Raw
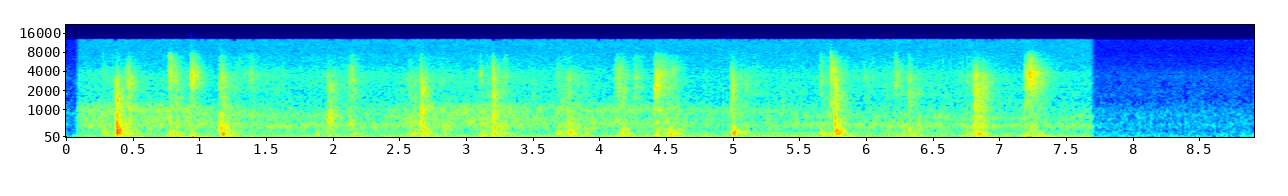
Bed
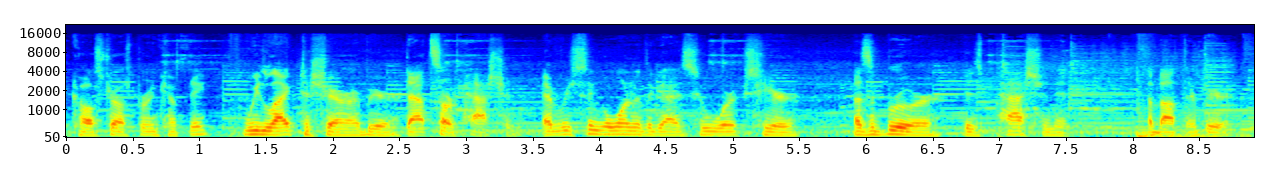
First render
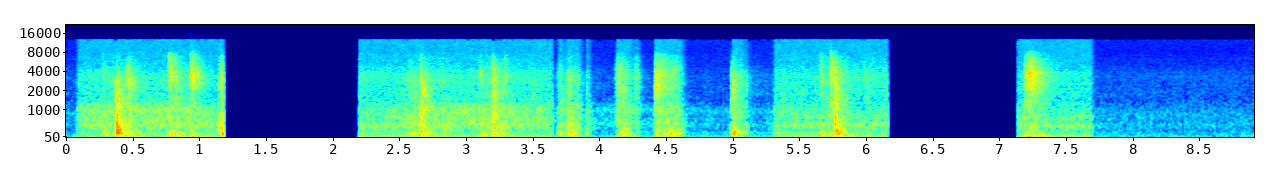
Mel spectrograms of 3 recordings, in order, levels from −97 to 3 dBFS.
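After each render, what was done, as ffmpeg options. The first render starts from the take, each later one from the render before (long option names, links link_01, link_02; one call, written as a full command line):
ffmpeg -i in.wav -filter_complex "[0:a]asettb=1/sr,asplit=3[link_01][link_02][link_03];[link_01]atrim=end=3.654[link_04];[link_02]atrim=start=3.65:end=5.31,asetpts=PTS-STARTPTS,afade=type=in:duration=0.004:curve=qsin,afade=type=out:start_time=1.656:duration=0.004:curve=qsin,agate=range=-15dB:threshold=-32dB:ratio=16:release=100:detection=peak[link_05];[link_03]atrim=start=5.306[link_06];[link_04][link_05]acrossfade=duration=0.004:curve1=hsin:curve2=qsin[link_07];[link_07][link_06]acrossfade=duration=0.004:curve1=qsin:curve2=hsin,asplit=5[link_08][link_09][link_10][link_11][link_12];[link_08]atrim=end=1.19,asetpts=PTS-STARTPTS,afade=type=out:start_time=1.186:duration=0.004:curve=hsin[link_13];[link_09]atrim=start=1.19:end=2.19,asetpts=PTS-STARTPTS,volume=0[link_14];[link_10]atrim=start=2.19:end=6.17,asetpts=PTS-STARTPTS,afade=type=in:duration=0.004:curve=hsin,afade=type=out:start_time=3.976:duration=0.004:curve=hsin[link_15];[link_11]atrim=start=6.17:end=7.13,asetpts=PTS-STARTPTS,volume=0[link_16];[link_12]atrim=start=7.13,asetpts=PTS-STARTPTS,afade=type=in:duration=0.004:curve=hsin[link_17];[link_13][link_14][link_15][link_16][link_17]concat=n=5:v=0:a=1" out.wav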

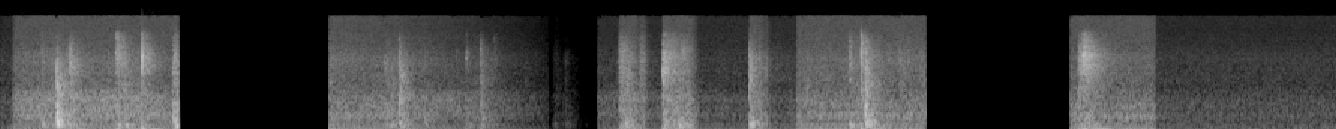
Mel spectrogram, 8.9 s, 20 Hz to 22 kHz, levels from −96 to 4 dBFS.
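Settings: ffmpeg -i in.wav -filter_complex "[0:a]asplit=2[link_01][link_02];[link_01]atrim=end=3.98,asetpts=PTS-STARTPTS,afade=type=out:start_time=2.28:duration=1.7:curve=qua[link_03];[link_02]atrim=start=3.98,asetpts=PTS-STARTPTS,afade=type=in:duration=0.004:curve=hsin[link_04];[link_03][link_04]concat=n=2:v=0:a=1" out.wav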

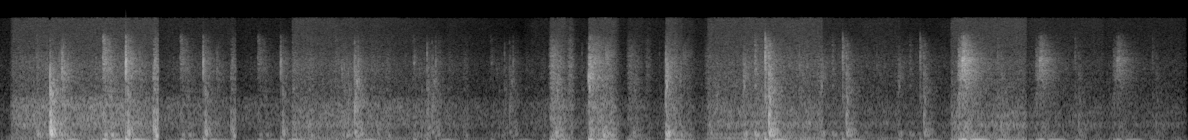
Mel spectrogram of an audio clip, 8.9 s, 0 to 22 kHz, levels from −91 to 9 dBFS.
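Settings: ffmpeg -i in.wav -af "aecho=1:1:581|1162|1743|2324|2905|3486|4067:0.282|0.166|0.0981|0.0579|0.0342|0.0201|0.0119" out.wav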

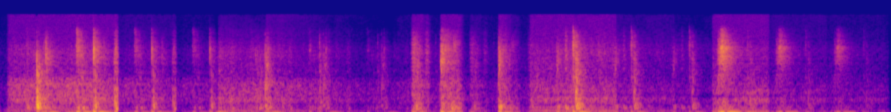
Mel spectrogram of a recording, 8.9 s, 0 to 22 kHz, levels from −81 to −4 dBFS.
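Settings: ffmpeg -i in.wav -filter_complex "[0:a]asettb=1/sr,asplit=3[link_01][link_02][link_03];[link_01]atrim=end=2.164[link_04];[link_02]atrim=start=2.16:end=2.67,asetpts=PTS-STARTPTS,afade=type=in:duration=0.004:curve=qsin,afade=type=out:start_time=0.506:duration=0.004:curve=qsin,highshelf=frequency=8500:gain=-12[link_05];[link_03]atrim=start=2.666[link_06];[link_04][link_05]acrossfade=duration=0.004:curve1=hsin:curve2=qsin[link_07];[link_07][link_06]acrossfade=duration=0.004:curve1=qsin:curve2=hsin,asettb=1/sr,asplit=3[link_08][link_09][link_10];[link_08]atrim=end=6.924[link_11];[link_09]atrim=start=6.92:end=7.36,asetpts=PTS-STARTPTS,afade=type=in:duration=0.004:curve=qsin,afade=type=out:start_time=0.436:duration=0.004:curve=qsin,equalizer=frequency=550:width=7.1:gain=-14[link_12];[link_10]atrim=start=7.356[link_13];[link_11][link_12]acrossfade=duration=0.004:curve1=hsin:curve2=qsin[link_14];[link_14][link_13]acrossfade=duration=0.004:curve1=qsin:curve2=hsin" out.wav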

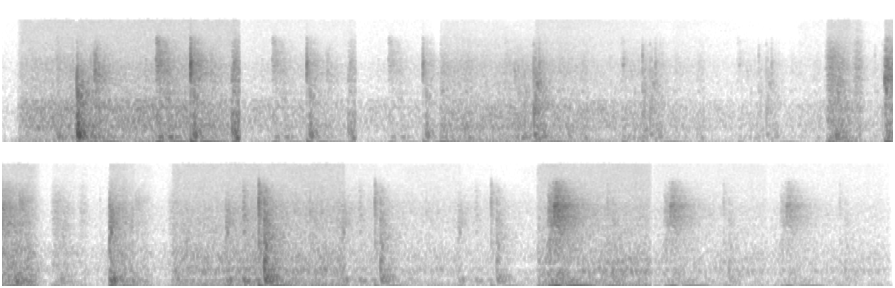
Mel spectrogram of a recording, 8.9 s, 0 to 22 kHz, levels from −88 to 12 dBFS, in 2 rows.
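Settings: ffmpeg -i in.wav -af "volume=-8dB" out.wav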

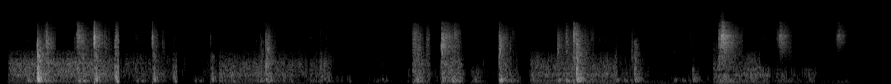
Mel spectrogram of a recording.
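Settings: ffmpeg -i in.wav -af "afwtdn=0.00562,highpass=frequency=180:poles=1" out.wav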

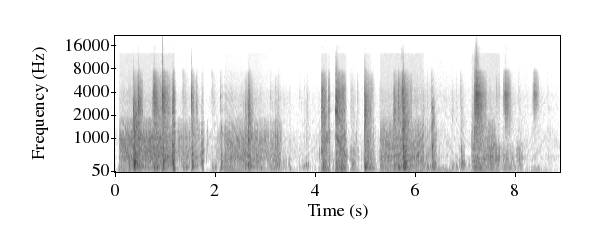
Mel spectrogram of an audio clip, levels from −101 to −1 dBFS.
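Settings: ffmpeg -i in.wav -af "flanger=delay=0.8:depth=7.7:regen=49:speed=0.46:shape=sinusoidal,asoftclip=type=tanh:threshold=-25dB" out.wav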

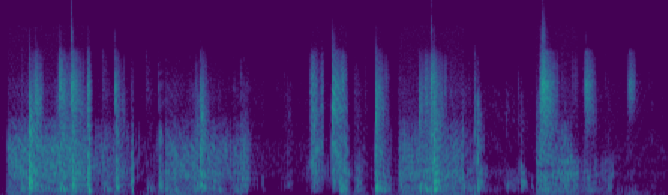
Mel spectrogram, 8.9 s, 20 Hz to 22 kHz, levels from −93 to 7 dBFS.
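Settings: ffmpeg -i in.wav -filter_complex "[0:a]asettb=1/sr,asplit=3[link_01][link_02][link_03];[link_01]atrim=end=3.294[link_04];[link_02]atrim=start=3.29:end=4.52,asetpts=PTS-STARTPTS,afade=type=in:duration=0.004:curve=qsin,afade=type=out:start_time=1.226:duration=0.004:curve=qsin,highpass=360[link_05];[link_03]atrim=start=4.516[link_06];[link_04][link_05]acrossfade=duration=0.004:curve1=hsin:curve2=qsin[link_07];[link_07][link_06]acrossfade=duration=0.004:curve1=qsin:curve2=hsin,asettb=1/sr,asplit=3[link_08][link_09][link_10];[link_08]atrim=end=6.384[link_11];[link_09]atrim=start=6.38:end=7.06,asetpts=PTS-STARTPTS,afade=type=in:duration=0.004:curve=qsin,afade=type=out:start_time=0.676:duration=0.004:curve=qsin,highpass=210,equalizer=frequency=280:width_type=q:width=4:gain=5,equalizer=frequency=520:width_type=q:width=4:gain=8,equalizer=frequency=780:width_type=q:width=4:gain=-10,equalizer=frequency=1800:width_type=q:width=4:gain=4,equalizer=frequency=4200:width_type=q:width=4:gain=-5,lowpass=frequency=4400:width=0.5412,lowpass=frequency=4400:width=1.3066[link_12];[link_10]atrim=start=7.056[link_13];[link_11][link_12]acrossfade=duration=0.004:curve1=hsin:curve2=qsin[link_14];[link_14][link_13]acrossfade=duration=0.004:curve1=qsin:curve2=hsin" out.wav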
